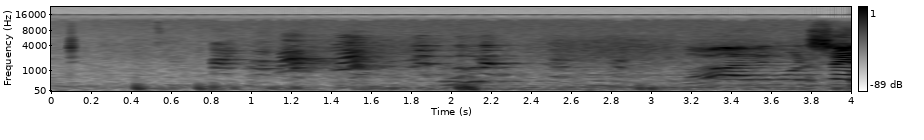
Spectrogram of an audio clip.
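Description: Congregation laughing faintly, with a few soft low thuds of footsteps, building toward the end as a man's voice comes back in.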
